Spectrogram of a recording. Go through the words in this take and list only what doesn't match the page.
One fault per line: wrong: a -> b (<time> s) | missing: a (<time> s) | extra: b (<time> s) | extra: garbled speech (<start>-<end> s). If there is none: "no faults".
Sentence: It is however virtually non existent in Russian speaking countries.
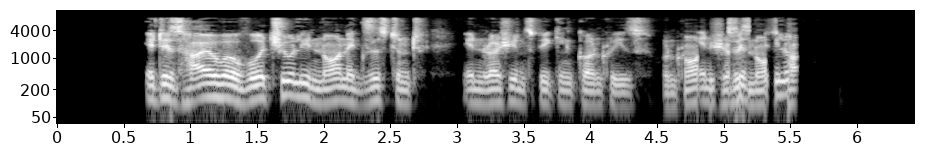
extra: garbled speech (4.5-5.6 s)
